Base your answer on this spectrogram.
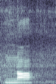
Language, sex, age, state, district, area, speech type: Assamese, male, 18-30, Assam, Nalbari, rural, read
